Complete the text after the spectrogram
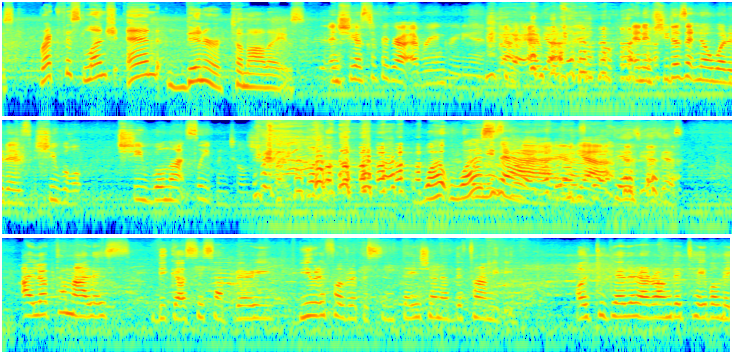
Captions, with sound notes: breakfast, lunch, and dinner tamales. -And she has to figure out every ingredient. -Yeah. -[ Laughs ] -And if she doesn't know what it is, she will not sleep until she... [ Laughter ] -What was that? -Yeah. -I love tamales because these are very beautiful representation of the family all together around the table,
